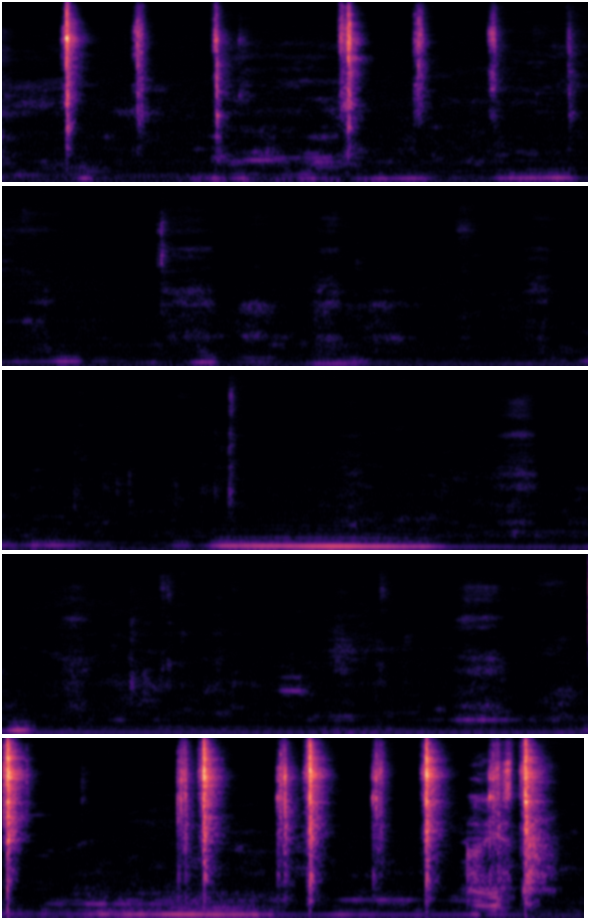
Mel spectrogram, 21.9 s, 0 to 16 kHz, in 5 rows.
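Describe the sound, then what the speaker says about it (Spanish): Sharp metallic clicks and clacks of a 1922 Star .38 ACP pistol being handled and its slide racked, in scattered bursts at the start and a rapid cluster near the end, with a low thud in the middle and no talking. "Vamos a lubricar todas sus partes y ahorita les damos una ligera cerrojeada"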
